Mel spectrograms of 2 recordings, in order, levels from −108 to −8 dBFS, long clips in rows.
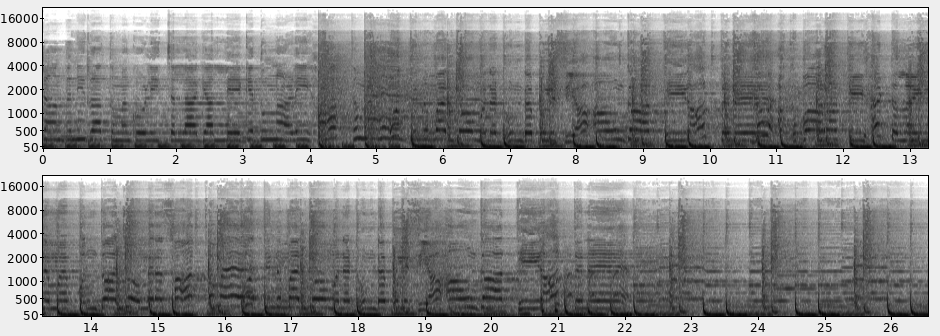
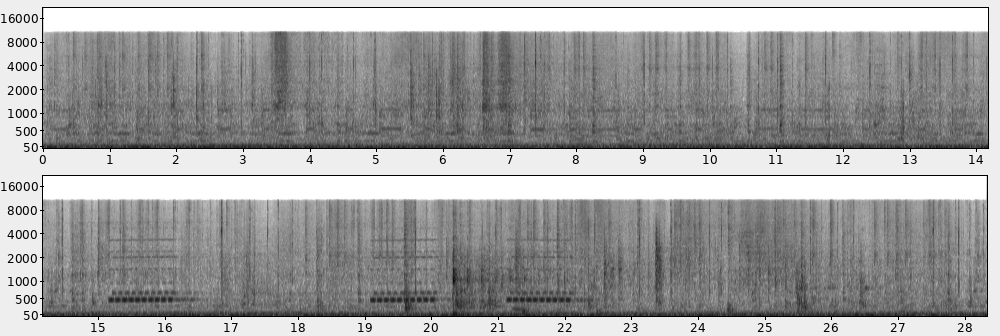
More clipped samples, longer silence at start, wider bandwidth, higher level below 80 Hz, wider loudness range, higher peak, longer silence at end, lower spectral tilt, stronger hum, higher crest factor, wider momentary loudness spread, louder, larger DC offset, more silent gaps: neither; about the same, 0 s vs 0 s; about the same, 11.5 kHz vs 11 kHz; first, -20 dBFS vs -30 dBFS; second, 2 LU vs 7 LU; second, -6 dBFS vs 0 dBFS; about the same, 0 s vs 0 s; first, -5 dB/octave vs -3.5 dB/octave; neither; second, 12 dB vs 26 dB; second, 4 LU vs 8 LU; first, -20 LUFS vs -29 LUFS; second, under 0.1% vs 0.3%; neither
